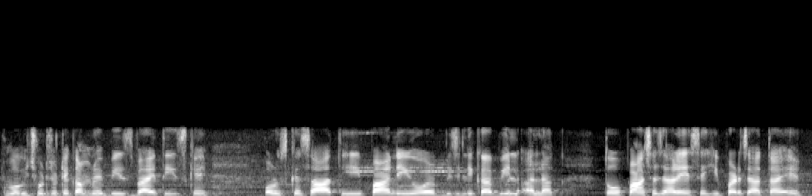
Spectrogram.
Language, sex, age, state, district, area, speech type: Hindi, female, 30-45, Madhya Pradesh, Bhopal, urban, spontaneous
